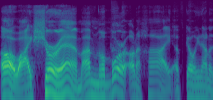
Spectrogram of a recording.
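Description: An ordinary speaking voice with lively intonation, in a very clean recording over a silent background. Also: man. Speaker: comedian guest. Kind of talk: casual banter.

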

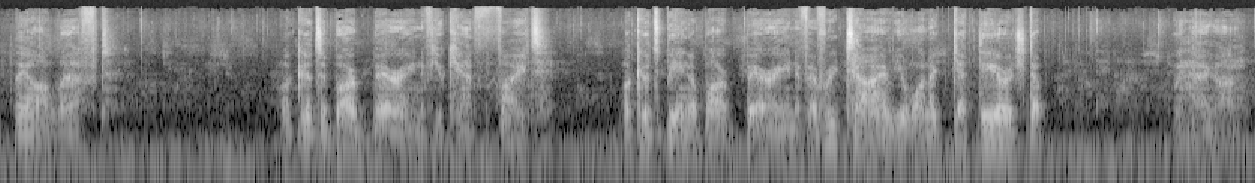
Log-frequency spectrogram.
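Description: A man's put-on character voice at a moderate pace, with long, frequent pauses and noticeable background noise. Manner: gruff, glum, then rousing.

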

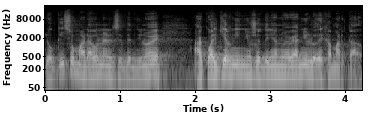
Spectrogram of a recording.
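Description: A man with a medium pitch. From Argentina. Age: 50s. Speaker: football coach and former player. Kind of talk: interview.

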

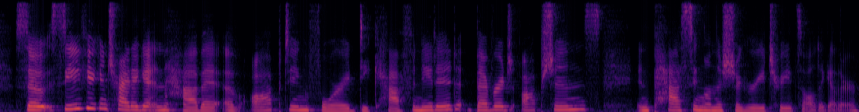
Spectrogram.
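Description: On a very clean recording with a silent background, a woman with an ordinary speaking voice talks at a moderate pace and a fairly high pitch, with ordinary pitch variation and hardly any pauses. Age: 30s. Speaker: fitness podcast host. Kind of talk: solo podcast talk.

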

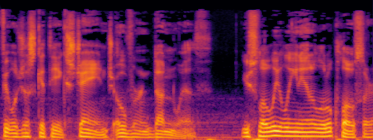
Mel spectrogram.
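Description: Someone reads in a natural voice, and the pitch varies in an ordinary way.

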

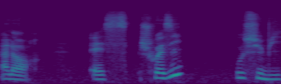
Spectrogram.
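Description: A woman speaks at a medium pitch with lively intonation. The background is quiet. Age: 30s. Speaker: podcaster on career change and social economy. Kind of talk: personal monologue podcast.

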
